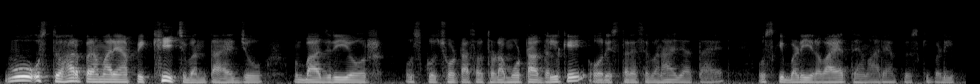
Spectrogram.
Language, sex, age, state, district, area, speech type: Urdu, male, 18-30, Delhi, North East Delhi, urban, spontaneous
